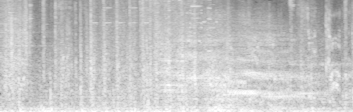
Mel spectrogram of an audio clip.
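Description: Rapid bursts of gunfire rake an incubator in the video game Suicide Squad: Kill the Justice League, a dense, continuous volley close up that runs the whole stretch over a busy game-sound bed.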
